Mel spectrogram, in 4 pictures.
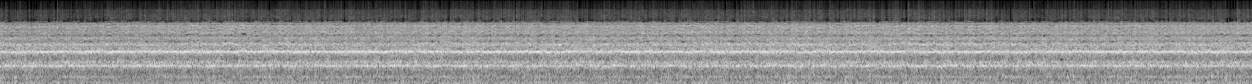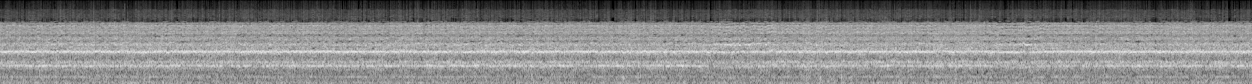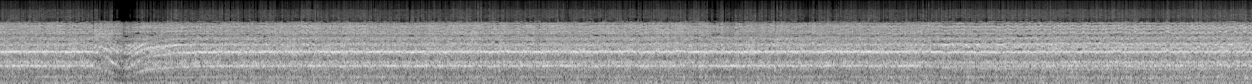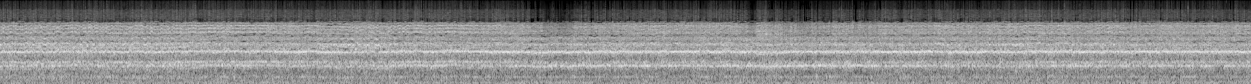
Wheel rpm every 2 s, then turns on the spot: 230, 230, 230, 230, 230, 230, 230, 240, 230, 230, 230, 230, 210, 200, 230, 240, 230, 210, 210, 220, 220, 230, 230, 230, 230.
none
